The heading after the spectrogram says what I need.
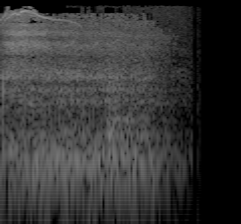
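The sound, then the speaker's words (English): A single nasal inhale drawn in through both nostrils during alternate nostril breathing, a steady, airy rush lasting about two seconds that tapers off at the end. “breathing in through both. Breathing out of the left. Inhaling.”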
